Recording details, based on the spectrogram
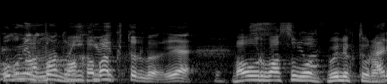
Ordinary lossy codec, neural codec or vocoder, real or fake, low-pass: none; none; real; 7.2 kHz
